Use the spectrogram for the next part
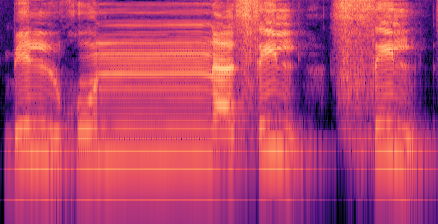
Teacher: ان لفظوں کے اندر ہمارے پاس یہ خو ہے، پہلے لفظ کے اندر خو کو آپ نے پر کر کے پڑھنا ہے، اور یہاں نون ہے، نون کو گنہ کرنا ہے، بالخن اس طرح سے گنہ کریں گے، اور سین میں سیٹی پیدا کرنی ہے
